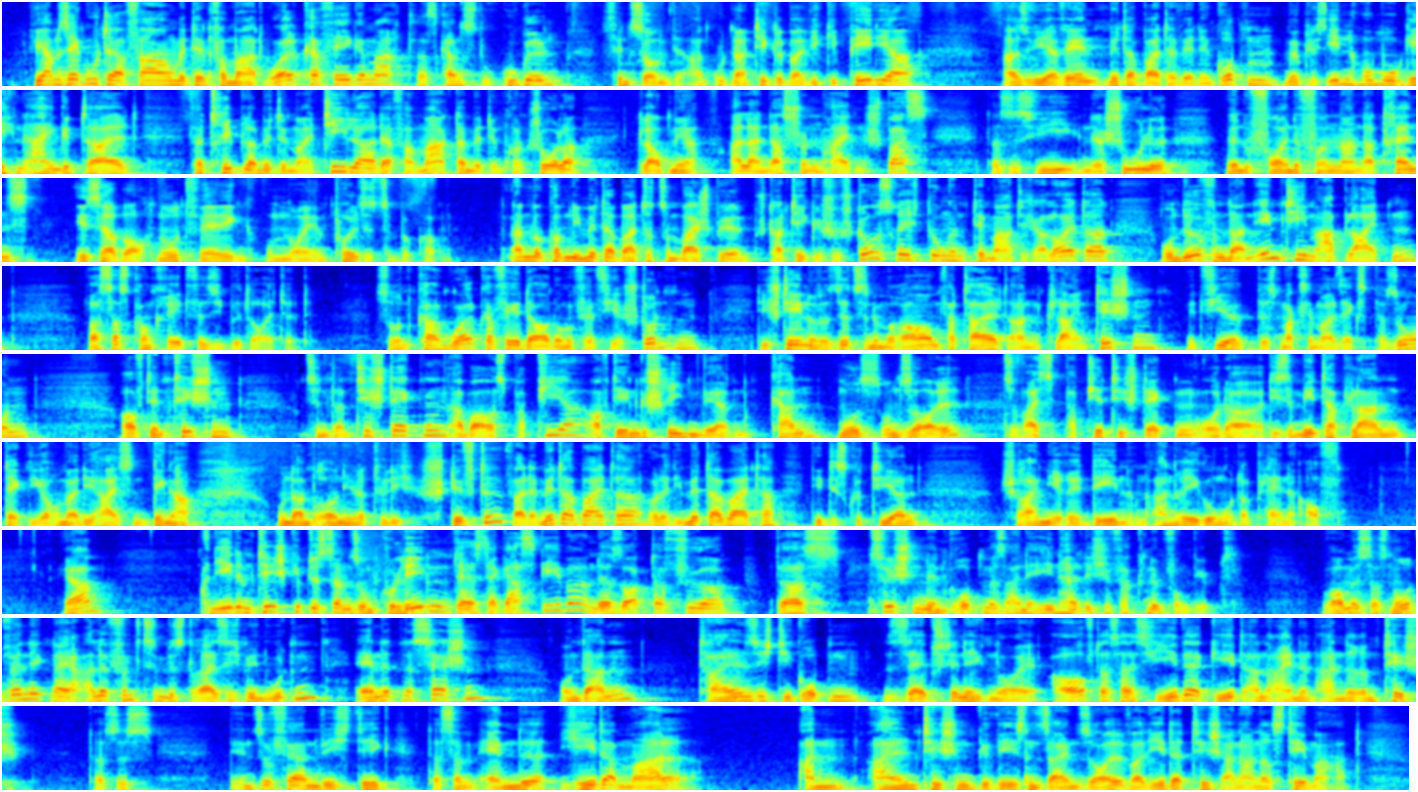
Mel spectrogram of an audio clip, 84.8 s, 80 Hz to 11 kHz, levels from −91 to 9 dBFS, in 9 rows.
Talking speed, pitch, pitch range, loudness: 175 wpm, 125 Hz, 110-150 Hz, -16 LUFS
